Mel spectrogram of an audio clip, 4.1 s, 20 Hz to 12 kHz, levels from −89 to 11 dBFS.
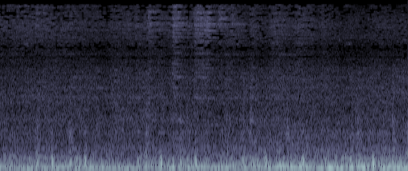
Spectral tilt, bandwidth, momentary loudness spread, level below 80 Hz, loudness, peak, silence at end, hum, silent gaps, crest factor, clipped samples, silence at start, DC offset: -6 dB/octave; 11.5 kHz; 6 LU; -34 dBFS; -34 LUFS; -16 dBFS; 0 s; none; none; 16 dB; under 0.1%; 0 s; under 0.1%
